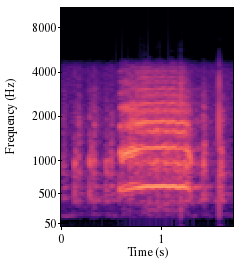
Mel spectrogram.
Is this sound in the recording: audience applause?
no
